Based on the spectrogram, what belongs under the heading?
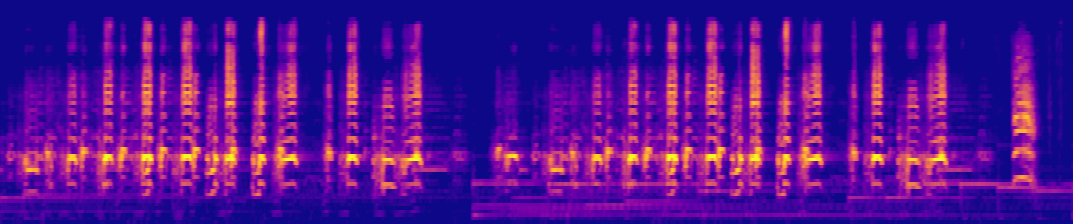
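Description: A flock of domestic geese honking: many short, rapid calls overlapping one another, with a brief lull about four seconds in. Soft background music with held chords plays underneath.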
